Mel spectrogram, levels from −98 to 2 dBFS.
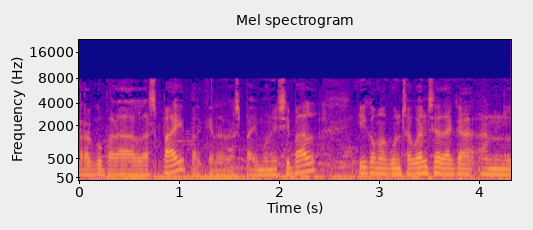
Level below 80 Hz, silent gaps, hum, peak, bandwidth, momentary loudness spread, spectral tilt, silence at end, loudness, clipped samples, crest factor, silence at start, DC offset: -32 dBFS; none; none; -8 dBFS; 8.4 kHz; 6 LU; -7 dB/octave; 0 s; -25 LUFS; under 0.1%; 14 dB; 0 s; under 0.1%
